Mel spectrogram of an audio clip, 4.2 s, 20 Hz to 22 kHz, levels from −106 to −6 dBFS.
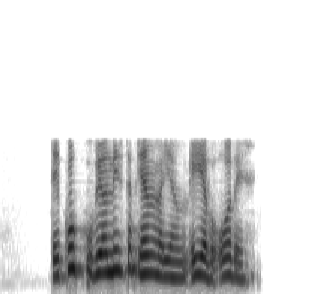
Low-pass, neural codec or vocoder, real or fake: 3.6 kHz; codec, 16 kHz, 1 kbps, FunCodec, trained on LibriTTS, 50 frames a second; fake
